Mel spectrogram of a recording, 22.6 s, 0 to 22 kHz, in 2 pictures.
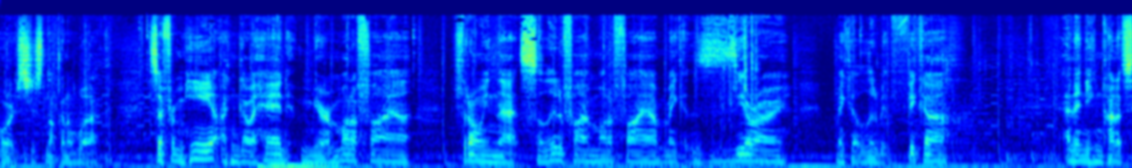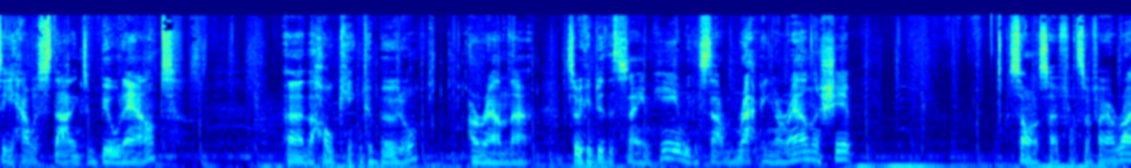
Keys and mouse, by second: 1.2-11.0 drag, 10.6 Tab, 11.0-22.6 middle drag.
